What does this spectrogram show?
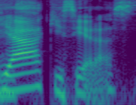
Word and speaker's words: Ya Quisieras: Yaki Sierras.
